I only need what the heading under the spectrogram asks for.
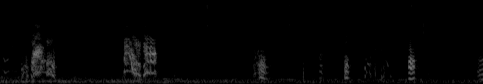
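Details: Roosters and hens at a chicken farm making noise: separate loud clucks and squawks in bursts about a second apart, with softer scattered clucks between them over a low background hum.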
